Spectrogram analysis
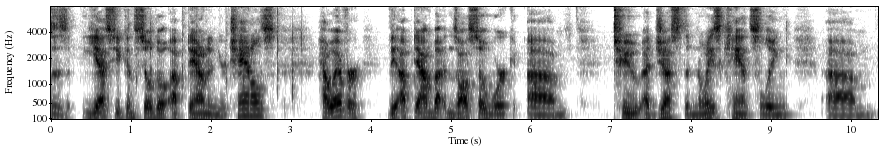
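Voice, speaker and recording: A man with a medium-pitched voice gives an unscripted product review, explaining things casually and often pausing mid-phrase as he goes.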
